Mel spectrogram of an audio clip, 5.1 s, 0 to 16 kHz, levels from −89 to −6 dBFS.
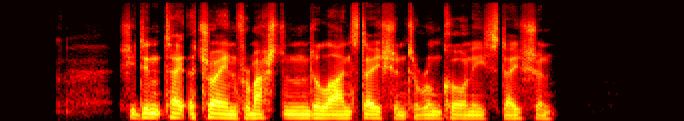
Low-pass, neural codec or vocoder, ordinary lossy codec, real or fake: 14.4 kHz; codec, 44.1 kHz, 7.8 kbps, DAC; none; fake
